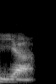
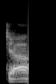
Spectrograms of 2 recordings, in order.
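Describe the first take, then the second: First: "ইয়া" with a y glide, as in German ja; correct German J. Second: "যা" with a hard English j, louder; wrong J sound. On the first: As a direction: say "ইয়া" starting like English Y. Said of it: "উচ্চারণ হবে ইয়া". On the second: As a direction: show the mistake "যা" as "jaa". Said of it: "যা হবে না". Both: Shown as a demonstration.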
